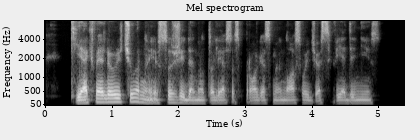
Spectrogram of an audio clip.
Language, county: Lithuanian, Kaunas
